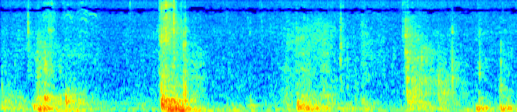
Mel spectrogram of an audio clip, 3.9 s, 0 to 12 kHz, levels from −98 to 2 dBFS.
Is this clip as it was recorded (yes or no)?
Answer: yes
